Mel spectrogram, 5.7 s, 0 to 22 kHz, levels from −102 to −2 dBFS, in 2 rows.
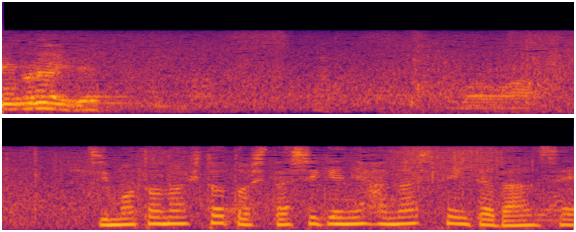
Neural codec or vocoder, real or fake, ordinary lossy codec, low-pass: none; real; none; none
